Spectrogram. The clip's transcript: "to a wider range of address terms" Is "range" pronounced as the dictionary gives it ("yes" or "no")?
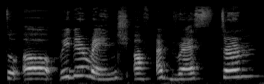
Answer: no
